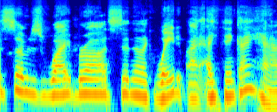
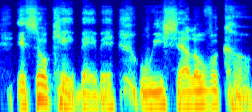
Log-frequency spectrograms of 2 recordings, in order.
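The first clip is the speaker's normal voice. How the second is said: put-on elderly American mother-like woman voice; 9 semitones lower than usual.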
